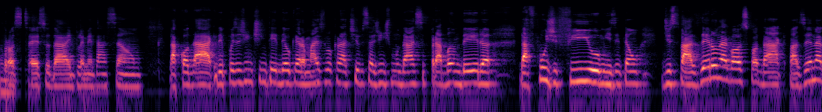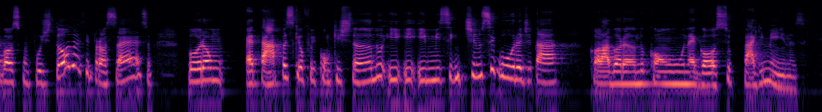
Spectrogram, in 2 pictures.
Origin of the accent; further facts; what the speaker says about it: Fortaleza, Ceará, Brazil; eu nasci numa casa que ficava em Antônio Bezerra. E era casa, com quintal, com pé de siriguela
